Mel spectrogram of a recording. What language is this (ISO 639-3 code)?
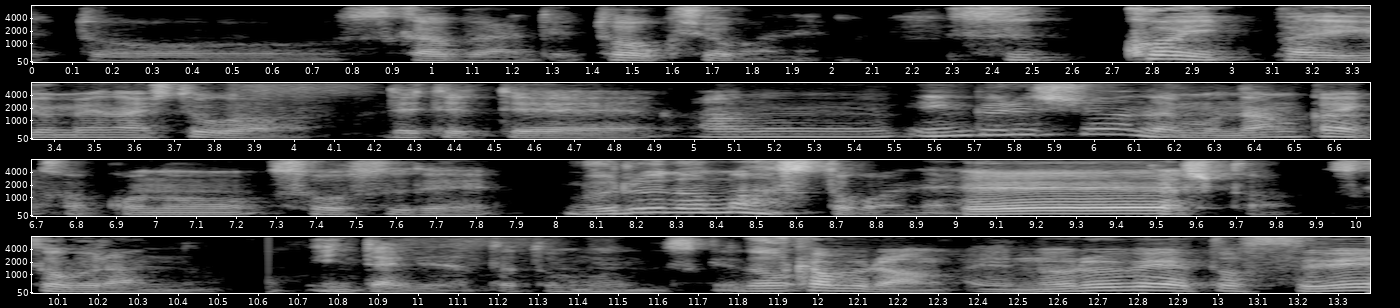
jpn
